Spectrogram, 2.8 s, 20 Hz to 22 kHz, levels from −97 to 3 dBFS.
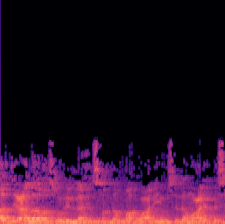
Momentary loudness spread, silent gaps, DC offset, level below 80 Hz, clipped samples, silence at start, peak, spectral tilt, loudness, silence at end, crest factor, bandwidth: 5 LU; none; under 0.1%; -52 dBFS; under 0.1%; 0 s; -8 dBFS; -6 dB/octave; -23 LUFS; 0 s; 14 dB; 8.4 kHz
